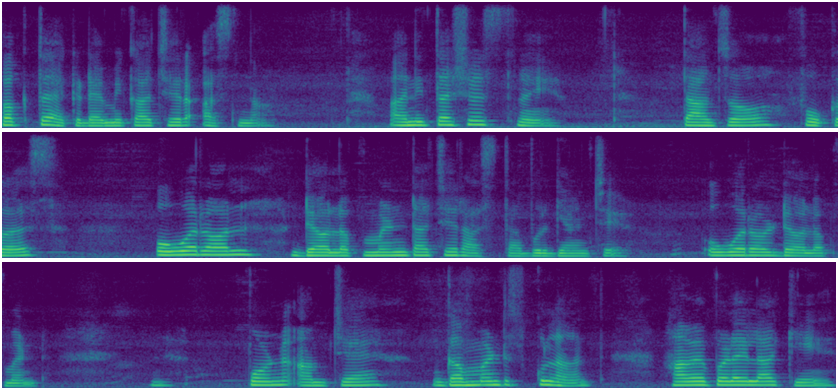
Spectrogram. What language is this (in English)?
Konkani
